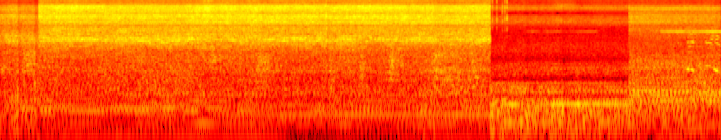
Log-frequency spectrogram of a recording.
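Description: Self-service car-wash pressure wand hissing as it sprays water onto a car, stopping suddenly about seven seconds in. A steady low hum and a thin high tone remain afterwards.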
